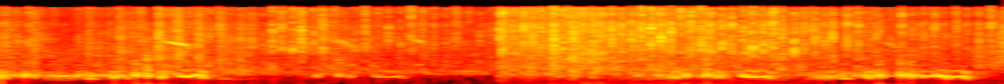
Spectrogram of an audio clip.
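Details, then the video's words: Wild pigeons outdoors in nature, low rolling throaty coos repeated several times under a loud, hissing, rustling background. "صوت الحمام البري الهديل"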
